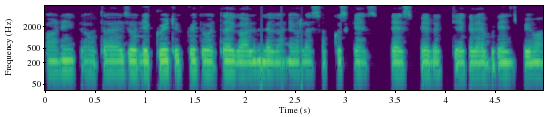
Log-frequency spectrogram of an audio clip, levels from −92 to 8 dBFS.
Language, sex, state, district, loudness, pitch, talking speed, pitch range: Hindi, male, Bihar, Saharsa, -23 LUFS, 105 Hz, 190 wpm, 105-110 Hz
